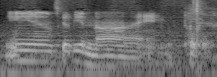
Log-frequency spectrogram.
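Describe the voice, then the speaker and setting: A man's voice: medium pitch, lively intonation, normal speed, creaky. A man playing a tabletop role-playing game, talking casually and hesitantly as he decides his moves. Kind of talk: casual in-character game play. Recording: slightly distant mic, loud music behind. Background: prominent background music.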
